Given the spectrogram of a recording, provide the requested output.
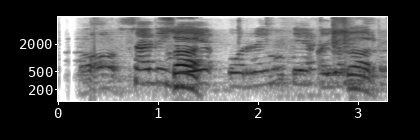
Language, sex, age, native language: Icelandic, male, 15, Icelandic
